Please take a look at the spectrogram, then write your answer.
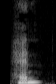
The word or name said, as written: han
